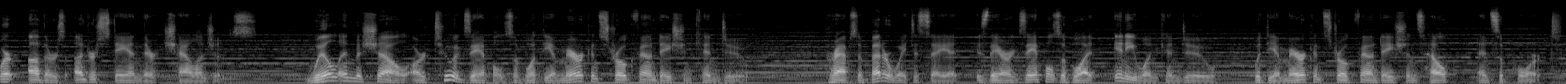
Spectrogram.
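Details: Adult male narrator; normal speech.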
